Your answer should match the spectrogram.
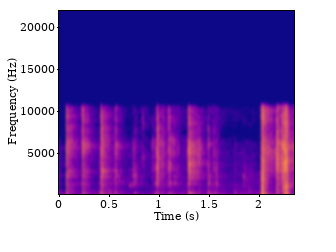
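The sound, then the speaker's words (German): A string of sharp metallic clicks and crackles leads into a louder crack and a brief fizzing hiss as a can of OK Punkt Energy Blueberry energy drink is pulled open. “Sehr gutes Geräusch, jetzt öffnen wir meinen.”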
